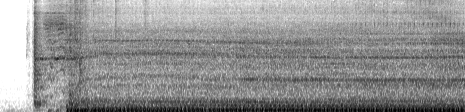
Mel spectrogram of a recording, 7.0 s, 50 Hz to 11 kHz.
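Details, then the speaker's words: John Deere X720 riding mower, likely an earlier model, freshly fitted with a new motor: cranks briefly, catches at once and settles into a steady, even low idle with no knocks or misses; normal start and idle. "So yeah, like I said, super happy, super excited to have the motor in it. It runs great."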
